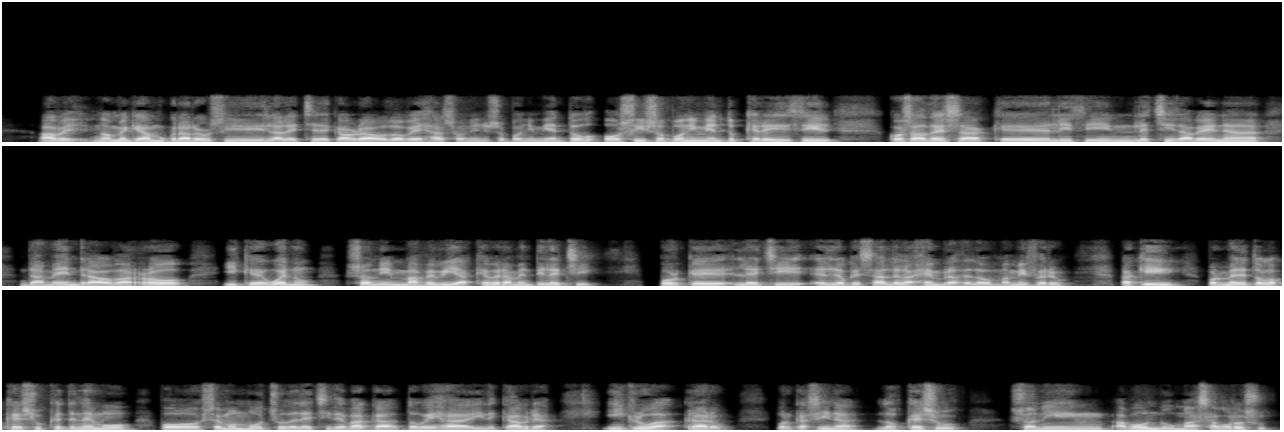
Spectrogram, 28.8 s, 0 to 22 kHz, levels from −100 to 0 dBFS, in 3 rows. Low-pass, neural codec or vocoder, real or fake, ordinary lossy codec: 7.2 kHz; codec, 16 kHz, 2 kbps, X-Codec, WavLM features, trained on Multilingual LibriSpeech; fake; MP3, 96 kbps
